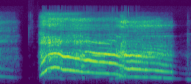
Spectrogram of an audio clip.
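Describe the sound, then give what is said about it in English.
A loud, drawn-out voiced gasp that rises sharply, then slides slowly downward in pitch for about two seconds before cutting off, with a brief breathy trace just before it. “Audible gasp.”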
